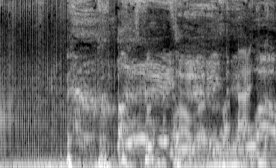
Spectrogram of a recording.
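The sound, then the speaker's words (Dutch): A long, buzzy fart sound effect, low and rasping with a wavering pitch, sputtering in a few bursts over several seconds. No one talks over it. “En ik had eventjes een scheet-effect nodig.”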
